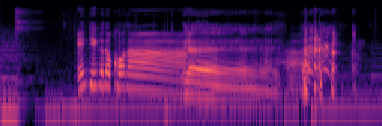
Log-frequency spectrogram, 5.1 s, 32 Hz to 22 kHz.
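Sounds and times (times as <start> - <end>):
speech: 1.1 - 4.5
laughter: 2.5 - 4.8
fit of harsh coughs: 3.4 - 4.9.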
